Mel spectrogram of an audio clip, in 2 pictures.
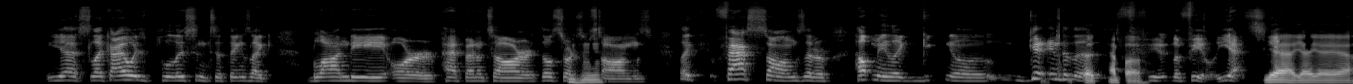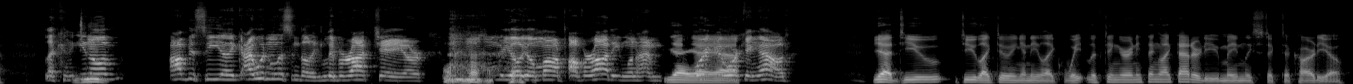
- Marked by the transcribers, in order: other background noise; laugh; tapping
- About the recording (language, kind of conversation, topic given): English, unstructured, What helps you maintain healthy habits and motivation each day?
- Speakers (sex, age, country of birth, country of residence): male, 30-34, United States, United States; male, 40-44, United States, United States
